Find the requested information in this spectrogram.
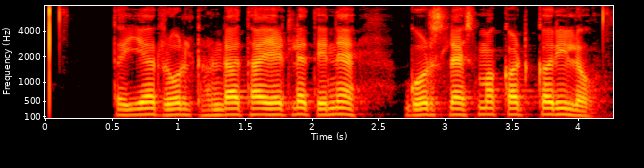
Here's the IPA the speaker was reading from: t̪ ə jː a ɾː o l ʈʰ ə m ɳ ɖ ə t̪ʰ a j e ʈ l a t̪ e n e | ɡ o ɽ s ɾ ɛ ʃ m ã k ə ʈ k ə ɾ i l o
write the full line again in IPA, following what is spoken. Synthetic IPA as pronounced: t̪ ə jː a ɾː o l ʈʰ ə ɳ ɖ a t̪ʰ a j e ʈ l e t̪ e n e | ɡ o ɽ s l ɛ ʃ m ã k ə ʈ k ə ɾ i l o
